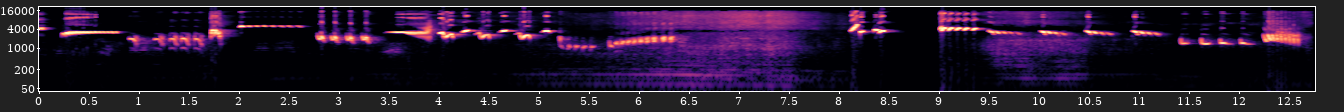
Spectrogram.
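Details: Asian pied starling singing a long, varied sequence of rich whistles, rising slurred notes, grating squawks and rapid chatters in irregular bursts, interrupted by brief stretches of rushing background noise.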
